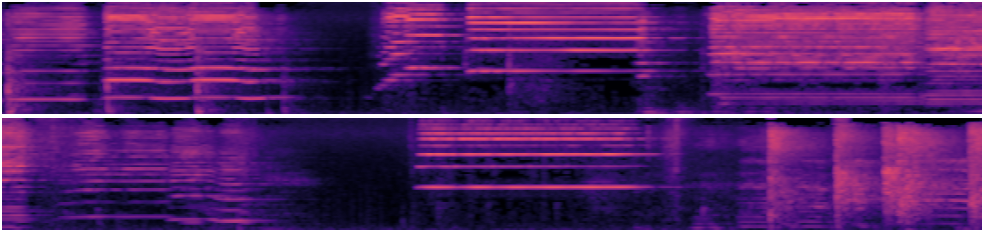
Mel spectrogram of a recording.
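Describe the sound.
Sharp hand claps land in rhythm under loud, bright jazz horns and singing, with voices calling out between the musical phrases.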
